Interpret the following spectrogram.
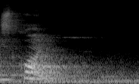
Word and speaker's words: scorn: Here the R is silent, SCORN, scorn.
